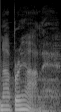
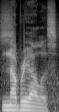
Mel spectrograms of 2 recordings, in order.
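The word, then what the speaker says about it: Nabriales: How do you pronounce it? I am Nabrialis. Nabrialis.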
